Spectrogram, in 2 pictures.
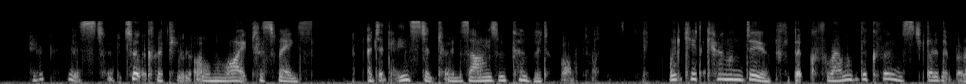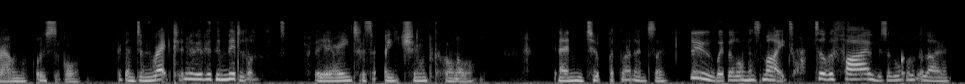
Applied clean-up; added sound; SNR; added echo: neural diffusion model UNIVERSE++.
